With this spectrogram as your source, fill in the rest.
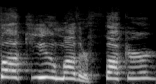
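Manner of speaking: full-throated scream, loud, shrill and high. Retelling what a man yelled in Town Square, retelling a top-of-lungs shout. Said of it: "literally at the top of his lungs".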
